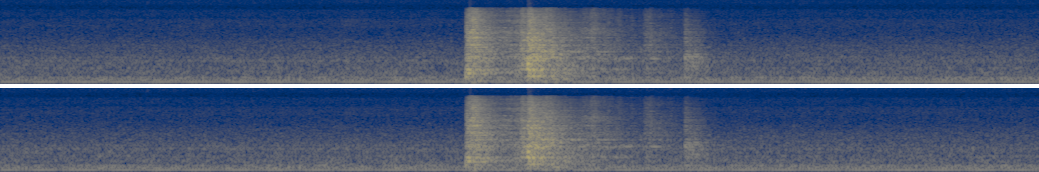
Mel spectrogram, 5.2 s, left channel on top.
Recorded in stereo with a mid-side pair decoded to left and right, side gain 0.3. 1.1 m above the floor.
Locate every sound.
2.3 s crushing: 30° left, 3.5 m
